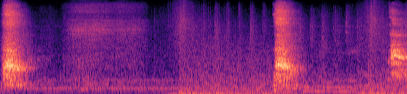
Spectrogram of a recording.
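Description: A man's two sharp, forceful exhalations, about four seconds apart, each pushed out on the lifting effort of a heavy barbell preacher curl. Steady background music plays under them.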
